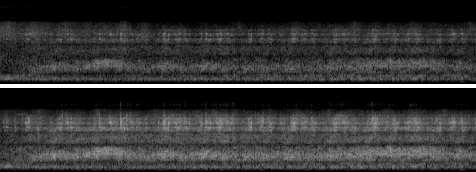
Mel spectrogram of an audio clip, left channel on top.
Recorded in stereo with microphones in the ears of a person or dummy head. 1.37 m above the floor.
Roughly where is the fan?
Right.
